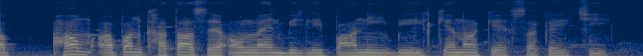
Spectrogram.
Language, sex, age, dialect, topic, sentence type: Maithili, male, 18-24, Bajjika, banking, question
